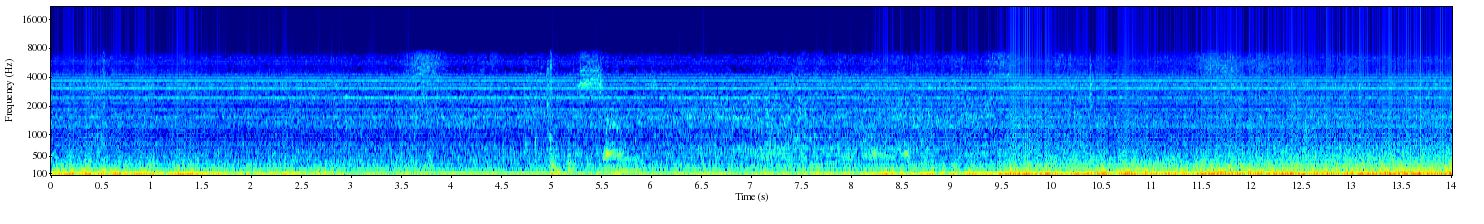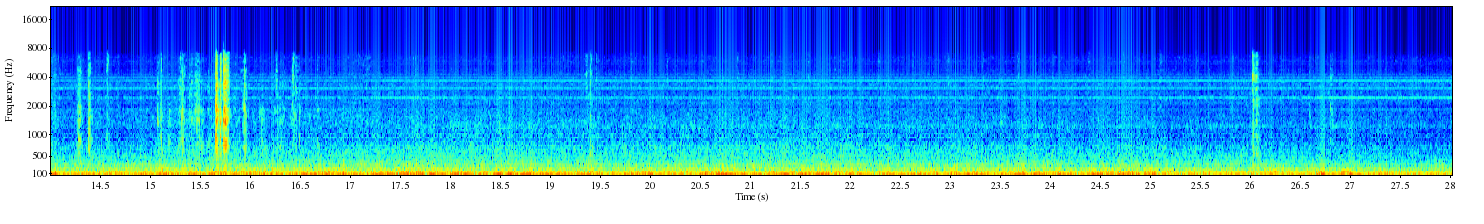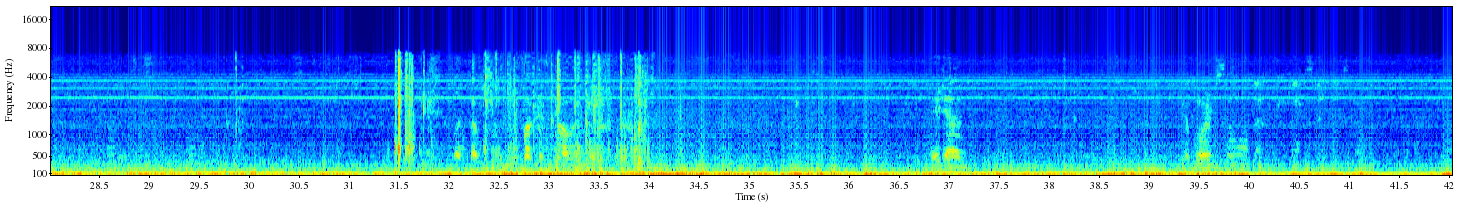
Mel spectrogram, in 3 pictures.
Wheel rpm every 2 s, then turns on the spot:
0, 0, 0, 0, 0, 0, 0, 0, 0, 0, 0, 0, 0, 0, 0, 0, 0, 0, 0, 0, 0.
none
